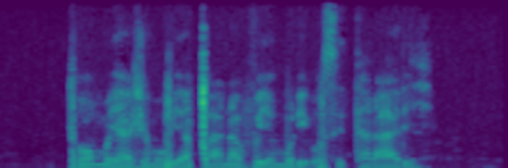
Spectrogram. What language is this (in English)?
Kinyarwanda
